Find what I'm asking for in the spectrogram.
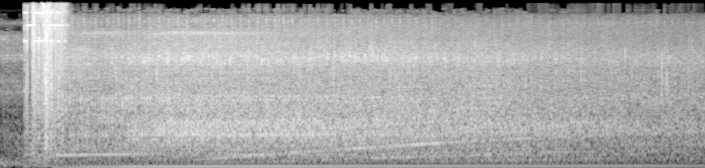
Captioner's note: bus noise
